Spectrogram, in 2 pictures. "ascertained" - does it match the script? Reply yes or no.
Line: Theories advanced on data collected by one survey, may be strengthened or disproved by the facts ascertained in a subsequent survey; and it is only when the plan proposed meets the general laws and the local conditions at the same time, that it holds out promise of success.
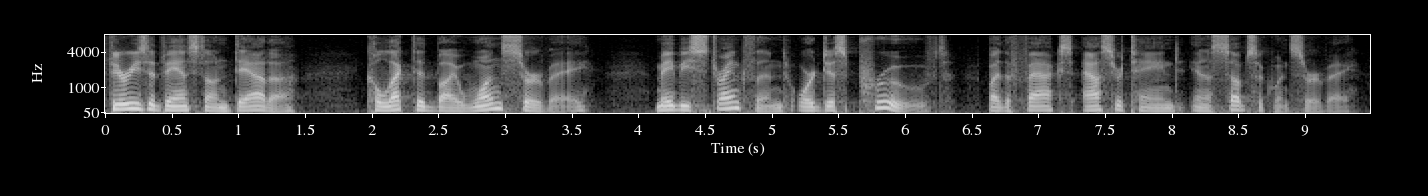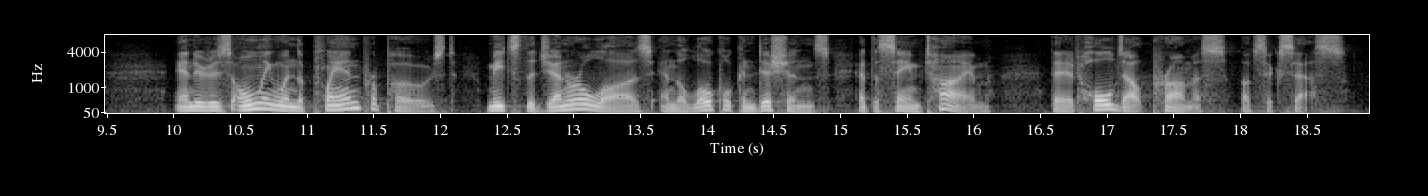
yes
